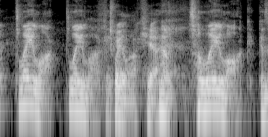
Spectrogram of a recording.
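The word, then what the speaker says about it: Tlaloc: playlock toylock yeah no talaylock because it's t l it's not oh yeah you're right it's telelock t but i think they really don't pronounce that t it's like playlock like it's really weird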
